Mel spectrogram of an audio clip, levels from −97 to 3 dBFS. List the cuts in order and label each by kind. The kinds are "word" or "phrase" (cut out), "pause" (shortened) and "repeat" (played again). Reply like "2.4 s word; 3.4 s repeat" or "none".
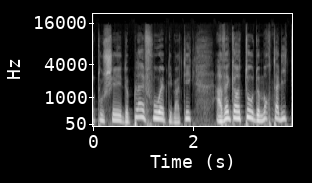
1.4 s phrase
